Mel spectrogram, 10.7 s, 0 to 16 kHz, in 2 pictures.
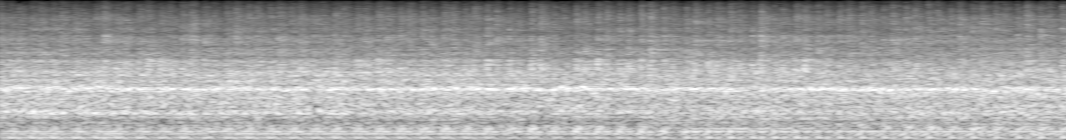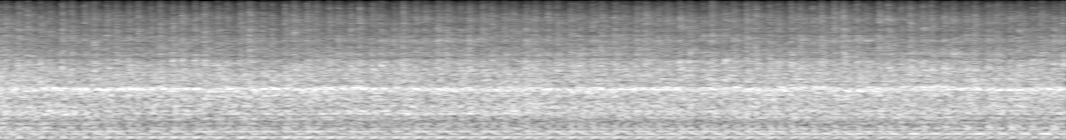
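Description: The 2013 Victory Cross Country Tour's V-twin idles steadily, with an even low pulsing and a steady high whine over it.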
